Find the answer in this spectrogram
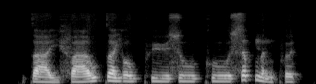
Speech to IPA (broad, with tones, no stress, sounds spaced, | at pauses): t̪ aː˨˩ j f aː˨˥ w t̪ ɐ˧ j o˨˧ w pʰ yː˨ s uː˨ kʰ uː˨ s ɐ˥ p̚ n̪ ɐ˨˩ n pʰ ɵ˨ t̚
